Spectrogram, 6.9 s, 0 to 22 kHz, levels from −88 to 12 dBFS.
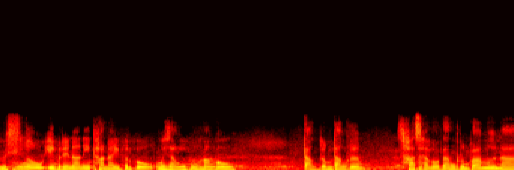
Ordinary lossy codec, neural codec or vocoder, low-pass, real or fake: none; codec, 16 kHz, 2 kbps, X-Codec, HuBERT features, trained on balanced general audio; 7.2 kHz; fake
